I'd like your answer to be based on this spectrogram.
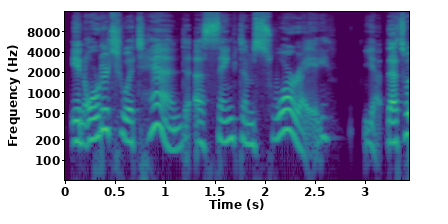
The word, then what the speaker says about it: SNCTM: Okay, I didn't know about this series, and Sanctum is spelled in all capital letters, and there's no vowels, so it's just SNCTM, so Naked Sanctum.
